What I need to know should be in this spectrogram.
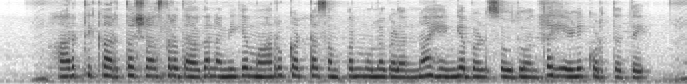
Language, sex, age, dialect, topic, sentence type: Kannada, female, 18-24, Central, banking, statement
